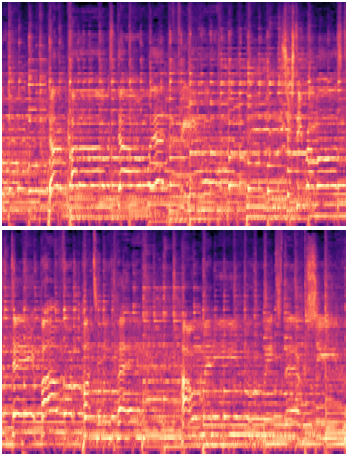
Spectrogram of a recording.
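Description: Live acoustic band playing a folk-pop song: mandolin and two acoustic guitars strumming, with a voice singing the melody over them.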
